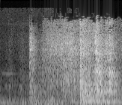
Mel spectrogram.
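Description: A storage locker door opening after its rusted lock is undone. A rough scraping rush starts partway in and swells into a louder, sustained grinding slide that carries to the end.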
